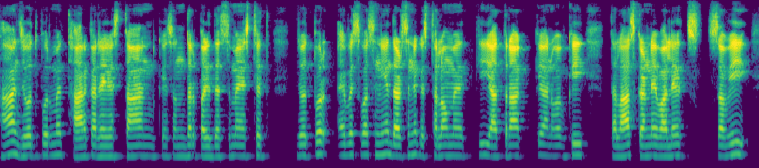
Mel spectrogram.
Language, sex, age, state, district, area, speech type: Hindi, male, 18-30, Rajasthan, Jodhpur, rural, spontaneous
